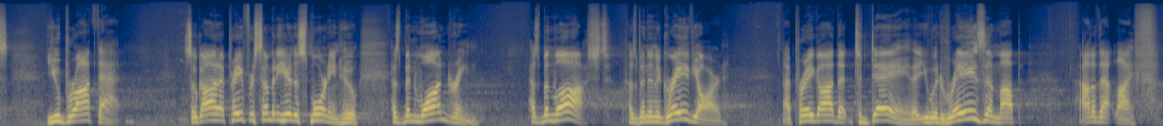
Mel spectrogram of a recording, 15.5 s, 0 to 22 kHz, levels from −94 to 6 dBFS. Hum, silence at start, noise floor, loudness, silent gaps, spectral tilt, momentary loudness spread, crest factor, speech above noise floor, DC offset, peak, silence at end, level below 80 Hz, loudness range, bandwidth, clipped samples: none; 0 s; -47 dBFS; -18 LUFS; none; -5 dB/octave; 13 LU; 14 dB; 29 dB; under 0.1%; -4 dBFS; 0.05 s; -64 dBFS; 2 LU; 19 kHz; under 0.1%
